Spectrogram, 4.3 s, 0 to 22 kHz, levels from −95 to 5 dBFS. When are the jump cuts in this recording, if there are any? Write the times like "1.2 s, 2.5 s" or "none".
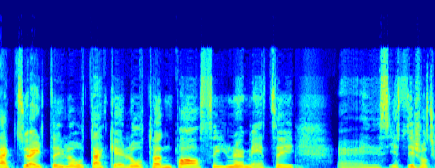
none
